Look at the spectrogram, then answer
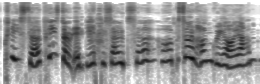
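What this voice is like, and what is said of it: Little orphan boy character voice. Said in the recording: “my favourite thing is to do like a little orphan boy accent”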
